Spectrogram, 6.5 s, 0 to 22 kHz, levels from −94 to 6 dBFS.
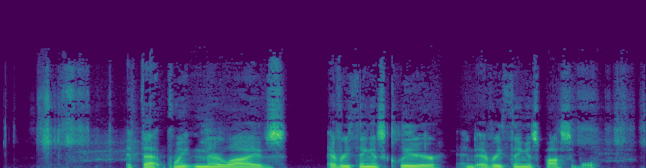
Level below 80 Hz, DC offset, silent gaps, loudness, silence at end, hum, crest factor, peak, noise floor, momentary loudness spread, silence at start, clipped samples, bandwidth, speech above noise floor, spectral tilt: -60 dBFS; under 0.1%; none; -19 LUFS; 0.5 s; none; 18 dB; -2 dBFS; -46 dBFS; 18 LU; 0.4 s; under 0.1%; 14.5 kHz; 27 dB; -6 dB/octave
